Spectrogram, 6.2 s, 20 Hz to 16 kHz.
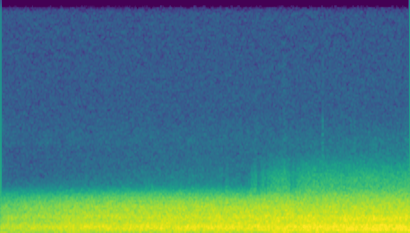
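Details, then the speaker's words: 2010 Crompton Dec'Air ceiling fan, about seven years old, after reassembly: soft steady rush of air with no ticking, rubbing or hum; fan running smooth and quiet. "Both are giving awesome performance, as you can see. And even this guy running awesome."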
